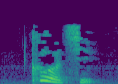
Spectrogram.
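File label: "客气", Mandarin Chinese; chinese-flashcards; hsk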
